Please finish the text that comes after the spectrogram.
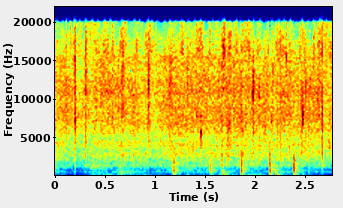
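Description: Garlic and ginger sizzle in a hot pan with sliced onions for a chicken wet fry, a steady frying hiss broken by repeated scraping stirs and clicks of the utensil, close and fairly loud, with no talking.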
